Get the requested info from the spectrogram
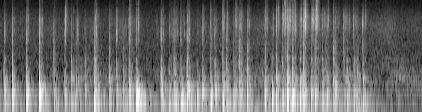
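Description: Fingers tapping rapidly and irregularly on a tabletop, like typing, stopping near the end.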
